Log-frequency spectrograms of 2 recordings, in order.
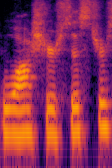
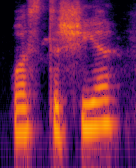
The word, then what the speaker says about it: Worcestershire: I remember an episode of Diners, Drive-Ins, and Dives where one of the cooks called it wash your sister sauce. Stop it. That's way worse. Worcestershire.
